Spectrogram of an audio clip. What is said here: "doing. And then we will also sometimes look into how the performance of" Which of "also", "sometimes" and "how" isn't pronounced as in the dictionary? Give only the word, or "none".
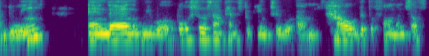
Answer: sometimes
